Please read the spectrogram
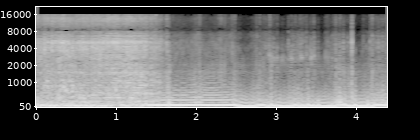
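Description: Electronic dance music playing loud through towering outdoor sound-system speaker stacks, heavy on bass. About a second and a half in, the treble drops out and deep sustained bass notes take over, stepping lower about a second later.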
